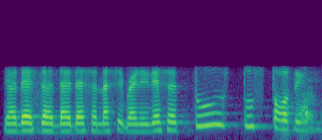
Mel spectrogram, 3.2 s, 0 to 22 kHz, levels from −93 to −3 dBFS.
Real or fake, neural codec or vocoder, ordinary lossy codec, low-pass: real; none; none; 3.6 kHz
